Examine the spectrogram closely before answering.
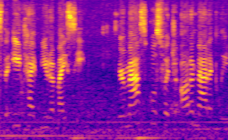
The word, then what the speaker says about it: mutamycete: We're still analyzing the data, but it looks like he's been running experiments with an E-type mutamycete. Let's hope those men So that's how it's pronounced.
